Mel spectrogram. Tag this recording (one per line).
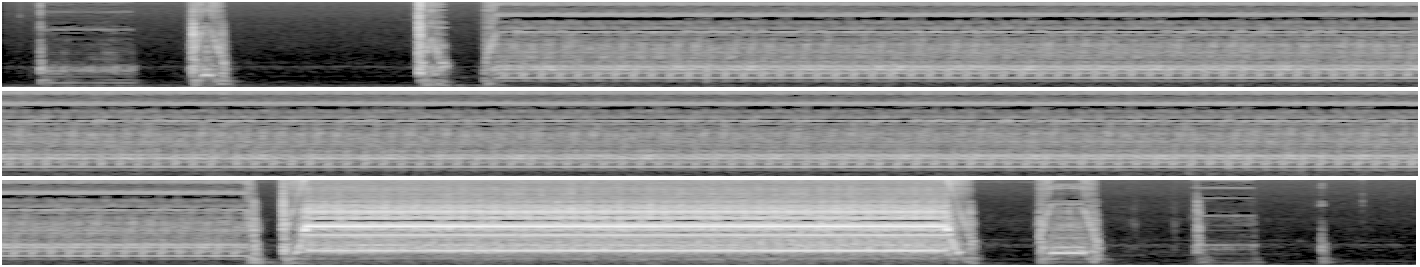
computer
copy
machine
office
paper
pc
print
printer
printing
scan
scaner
